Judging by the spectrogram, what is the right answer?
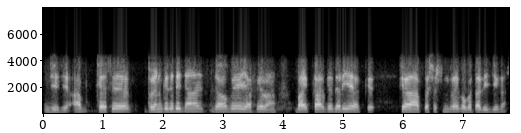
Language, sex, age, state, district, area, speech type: Urdu, male, 18-30, Uttar Pradesh, Saharanpur, urban, conversation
